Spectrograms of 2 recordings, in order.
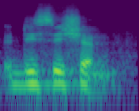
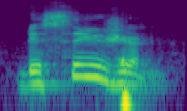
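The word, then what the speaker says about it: decision: পরটা খেয়াল করো, আমরা বলি ডিসিশন, কিন্তু দেখো উচ্চারণটা কী দিয়েছে, এটা হবে তোমার ডিসিশন, ডিসিশন, নট ডিসিশন, কি বলবো, ডিসিশন, ডিসিশন।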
